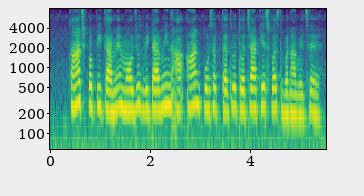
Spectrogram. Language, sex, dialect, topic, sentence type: Maithili, female, Eastern / Thethi, agriculture, statement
